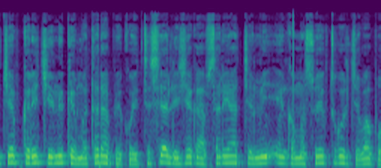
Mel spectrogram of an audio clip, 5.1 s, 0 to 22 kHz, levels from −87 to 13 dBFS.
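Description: At 3.91 s a sharp click marks a file header played as audio: header bytes from a joined WAV segment were decoded as samples, giving a brief, loud snap.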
